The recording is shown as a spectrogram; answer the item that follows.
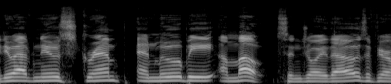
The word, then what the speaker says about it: Mooby: It's pronounced Mooby.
